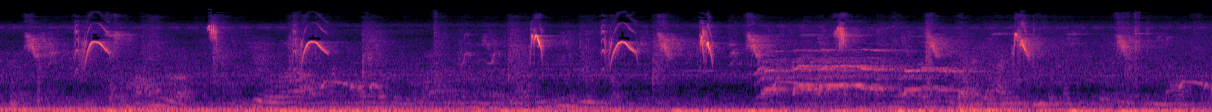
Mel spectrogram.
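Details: Competition song of a crimson sunbird in Tân Phú, Đồng Nai, Vietnam: piercing downswept whistles in quick doublets and triplets, with lower warbled calls from other birds midway and a low rumble beneath.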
